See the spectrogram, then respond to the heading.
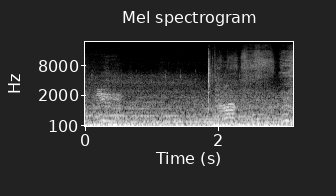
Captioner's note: grunting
